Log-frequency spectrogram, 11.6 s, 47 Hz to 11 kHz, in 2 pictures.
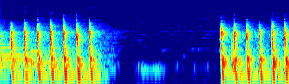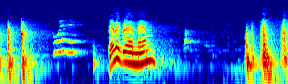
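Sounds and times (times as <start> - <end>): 
knocking on a wooden hotel room door: 0.0 - 2.0, 4.4 - 6.5, 10.7 - 11.5
speech: 8.0 - 9.0.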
